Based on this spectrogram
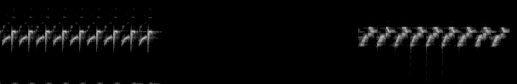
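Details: European goldfinch song for training birds for song contests: two bursts of rapid repeated twittering notes, each phrase about a second and a half, separated by silence.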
